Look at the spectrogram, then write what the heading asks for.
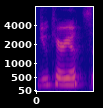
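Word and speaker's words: eukaryotes: As I said, ukareotes are more complex. So, we have plants and animals as our main two that we focused on this year. So, u rhymes with do.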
